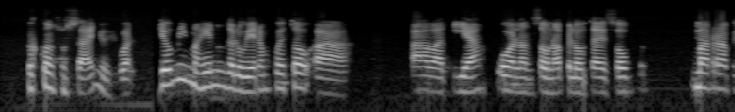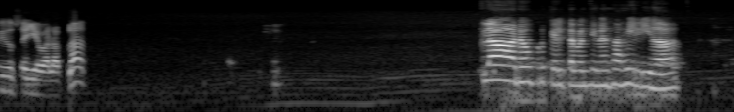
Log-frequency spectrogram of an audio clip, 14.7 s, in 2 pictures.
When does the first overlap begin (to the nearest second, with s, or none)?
none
